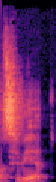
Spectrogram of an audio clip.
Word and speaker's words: Tsvet: O nome de professor, Michael, que temos pós-doc no minha grupo, e o nome de família se chama Tsvet, Tsvet, pronúncia como Tsvet.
